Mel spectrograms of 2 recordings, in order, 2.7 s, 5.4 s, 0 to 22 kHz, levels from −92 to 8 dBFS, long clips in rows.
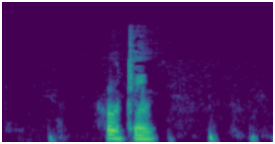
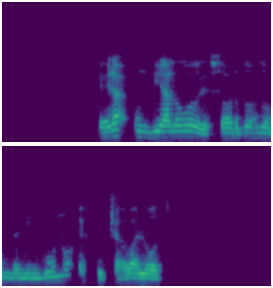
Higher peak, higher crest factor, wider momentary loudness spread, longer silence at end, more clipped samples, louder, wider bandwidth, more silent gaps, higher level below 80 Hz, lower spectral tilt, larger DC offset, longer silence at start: first, -6 dBFS vs -18 dBFS; about the same, 22 dB vs 18 dB; first, 21 LU vs 11 LU; second, 0.2 s vs 1.1 s; neither; first, -22 LUFS vs -34 LUFS; first, 11 kHz vs 4.9 kHz; second, none vs 1.28-1.33 s, 3.57-3.65 s; first, -48 dBFS vs -84 dBFS; first, -8 dB/octave vs -3 dB/octave; neither; about the same, 1.05 s vs 1 s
